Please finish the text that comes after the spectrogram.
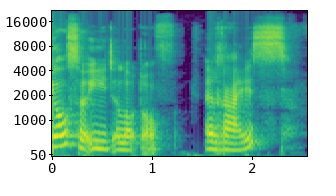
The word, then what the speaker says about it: Reis: We also eat a lot of Reis. In English, rice. German, Reis, very similar, only the pronunciation varies and is more German.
